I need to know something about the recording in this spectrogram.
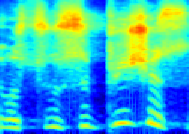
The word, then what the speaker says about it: suspicious: "su-spi-cious" 는 "u" 발음 이 아닙니다 . 너 도 알잖아 , 그렇지 ? 형용사 의 "sh" 발음 . "C" 발음 처럼 요 .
